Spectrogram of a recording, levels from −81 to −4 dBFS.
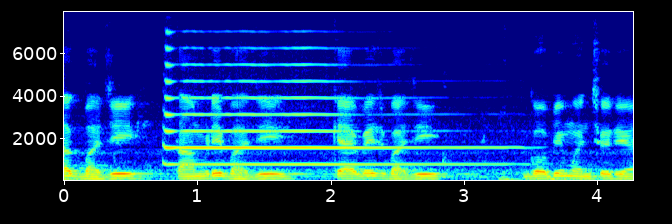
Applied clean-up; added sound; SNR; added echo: none; Trumpet; 3 dB; reverberation time 0.3 s.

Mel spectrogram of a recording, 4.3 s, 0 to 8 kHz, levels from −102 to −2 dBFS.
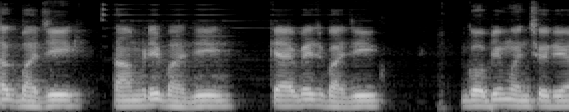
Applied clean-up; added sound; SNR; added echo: neural mask model DeepFilterNet 3.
